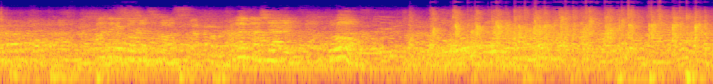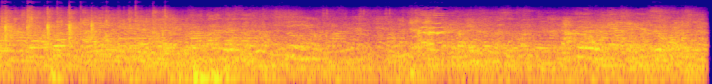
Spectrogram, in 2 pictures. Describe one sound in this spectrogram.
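A crowd chatters and murmurs in an echoing indoor hall.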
